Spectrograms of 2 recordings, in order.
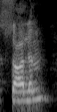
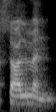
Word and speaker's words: solemn: So that's what solemn, solemn, solemn, not Solomon.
